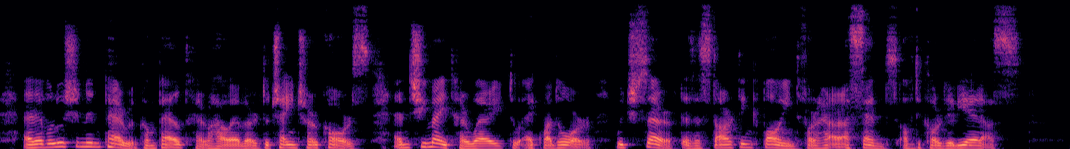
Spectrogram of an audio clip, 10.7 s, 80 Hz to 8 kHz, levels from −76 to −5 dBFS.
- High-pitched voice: No, medium, 155 Hz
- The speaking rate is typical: Yes, average, 170 wpm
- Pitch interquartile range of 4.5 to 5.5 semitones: Yes, average, 5.2 semitones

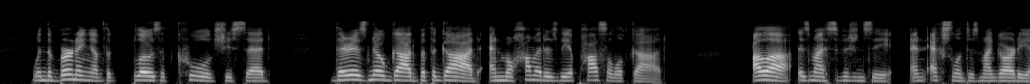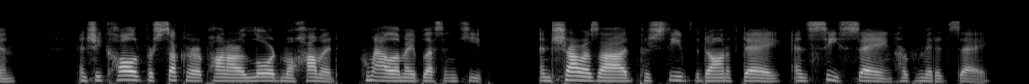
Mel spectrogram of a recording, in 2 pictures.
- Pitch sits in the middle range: Yes, medium, 170 Hz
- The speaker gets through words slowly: No, average, 170 wpm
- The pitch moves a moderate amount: Yes, average, 3.0 semitones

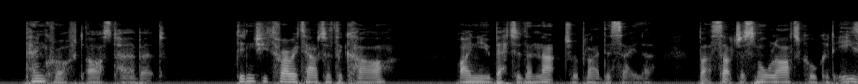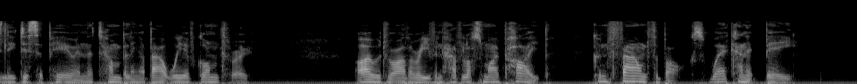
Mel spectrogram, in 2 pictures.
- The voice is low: Yes, low, 105 Hz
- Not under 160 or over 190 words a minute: Yes, average, 175 wpm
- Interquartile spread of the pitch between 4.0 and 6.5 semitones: No, average, 2.7 semitones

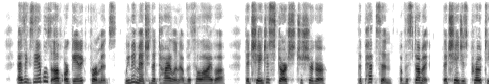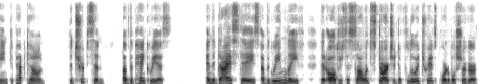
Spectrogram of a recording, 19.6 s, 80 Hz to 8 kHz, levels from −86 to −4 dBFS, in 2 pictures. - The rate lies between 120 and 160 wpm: Yes, average, 150 wpm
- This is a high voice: Yes, high, 205 Hz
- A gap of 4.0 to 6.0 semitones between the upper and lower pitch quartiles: Yes, average, 4.9 semitones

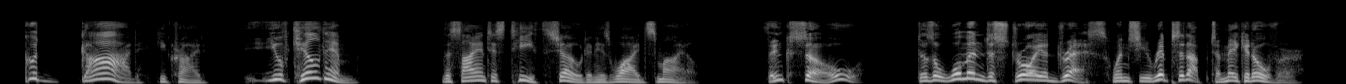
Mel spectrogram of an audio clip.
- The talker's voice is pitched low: No, medium, 160 Hz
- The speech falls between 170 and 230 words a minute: No, average, 145 wpm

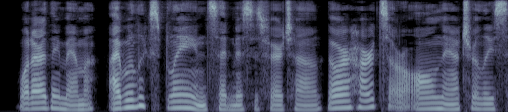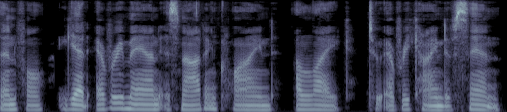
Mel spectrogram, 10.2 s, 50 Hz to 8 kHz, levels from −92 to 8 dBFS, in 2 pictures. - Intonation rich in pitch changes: No, average, 3.7 semitones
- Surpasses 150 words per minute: Yes, average, 170 wpm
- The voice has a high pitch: No, low, 130 Hz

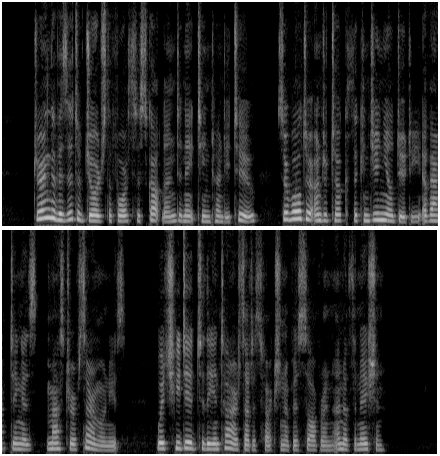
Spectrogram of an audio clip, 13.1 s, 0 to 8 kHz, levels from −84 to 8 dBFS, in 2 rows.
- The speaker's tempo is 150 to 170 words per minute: Yes, average, 165 wpm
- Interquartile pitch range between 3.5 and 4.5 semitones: No, average, 3.0 semitones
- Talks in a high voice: Yes, high, 195 Hz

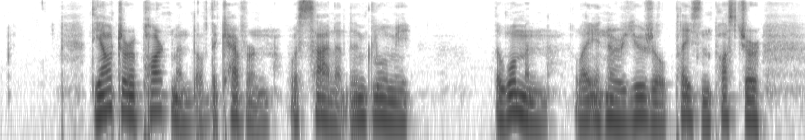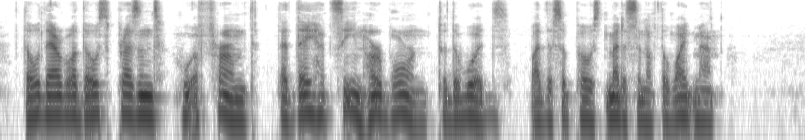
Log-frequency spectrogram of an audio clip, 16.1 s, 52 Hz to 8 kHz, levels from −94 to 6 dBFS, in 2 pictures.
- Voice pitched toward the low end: Yes, low, 115 Hz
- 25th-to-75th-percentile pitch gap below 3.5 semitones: Yes, average, 2.9 semitones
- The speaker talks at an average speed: Yes, average, 155 wpm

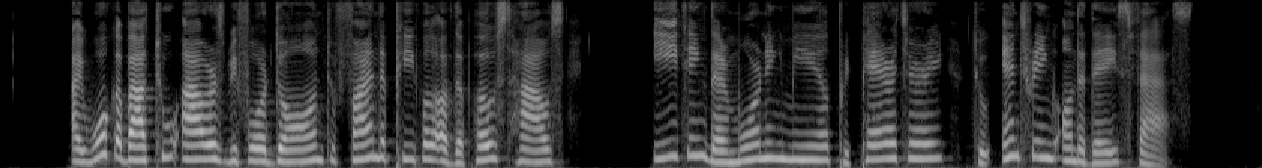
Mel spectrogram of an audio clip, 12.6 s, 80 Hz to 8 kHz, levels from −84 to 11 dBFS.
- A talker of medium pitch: No, high, 235 Hz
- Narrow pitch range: No, average, 4.2 semitones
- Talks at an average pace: No, slow, 130 wpm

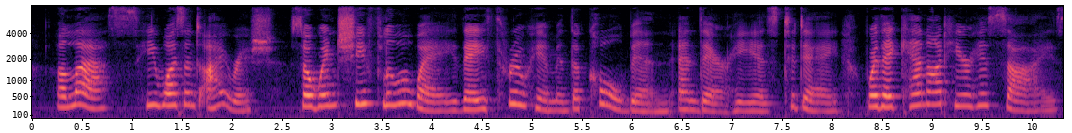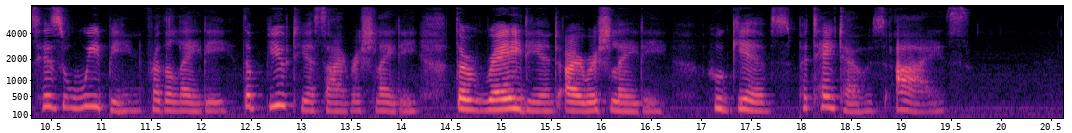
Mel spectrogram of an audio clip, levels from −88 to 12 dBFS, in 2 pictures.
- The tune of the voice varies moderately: No, wide, 6.9 semitones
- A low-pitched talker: No, high, 210 Hz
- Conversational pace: No, slow, 130 wpm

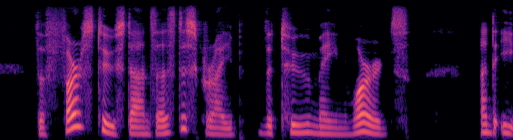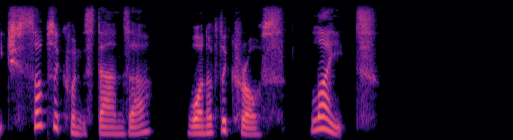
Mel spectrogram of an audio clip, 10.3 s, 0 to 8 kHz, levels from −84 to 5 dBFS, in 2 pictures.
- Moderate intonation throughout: Yes, average, 4.8 semitones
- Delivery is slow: Yes, slow, 105 wpm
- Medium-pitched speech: Yes, medium, 155 Hz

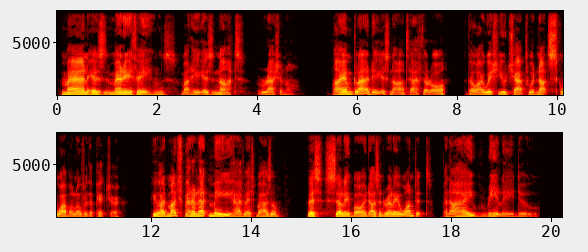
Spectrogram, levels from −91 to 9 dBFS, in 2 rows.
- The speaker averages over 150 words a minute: No, average, 140 wpm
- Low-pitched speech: No, medium, 145 Hz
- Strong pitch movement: Yes, wide, 6.4 semitones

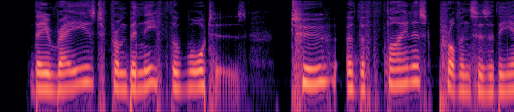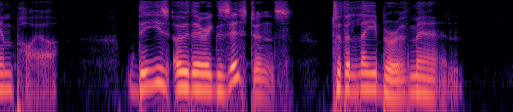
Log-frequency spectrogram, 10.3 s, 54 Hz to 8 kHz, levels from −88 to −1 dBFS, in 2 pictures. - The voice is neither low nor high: Yes, medium, 155 Hz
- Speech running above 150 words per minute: No, slow, 135 wpm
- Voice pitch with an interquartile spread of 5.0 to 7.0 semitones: No, average, 3.5 semitones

